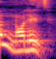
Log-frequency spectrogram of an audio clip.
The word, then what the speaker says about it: knowledge: दी अब यहां पर देखिए एन से पहले आया है के तो यहां के और एक चीज आपने और भी पड़ी थी की जब किसी शब्द के लास्ट में आता है तो अब साइलेंट होता है यह तो इसमें तीन शब्द साइलेंट ही है तो ये हो गया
